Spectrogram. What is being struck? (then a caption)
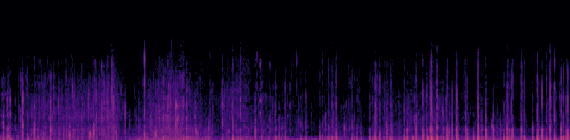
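Glossy patent vinyl pouch. Long painted nails tap and scratch the surface of a small, pale pink glossy patent vinyl (plastic) pouch with a zip and a small metal logo plate, held up in front of the face. The thin, hollow pouch gives a dense run of quick, dry crinkling taps and scratchy clicks over a low, soft thumping body.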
